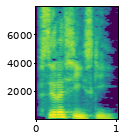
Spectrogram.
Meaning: all-Russian
- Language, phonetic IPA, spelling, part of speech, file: Russian, [fsʲɪrɐˈsʲijskʲɪj], всероссийский, adjective, Ru-всероссийский.ogg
